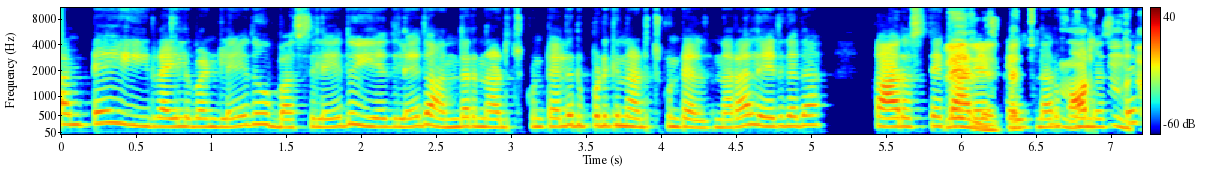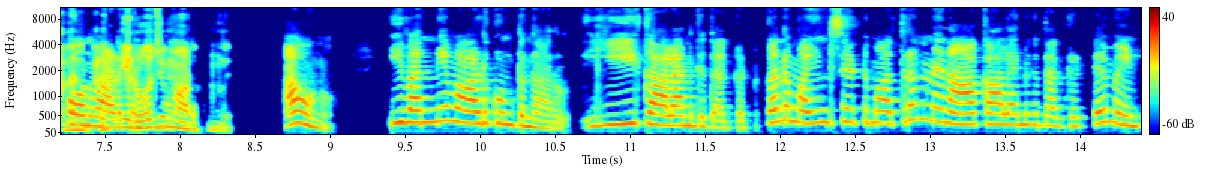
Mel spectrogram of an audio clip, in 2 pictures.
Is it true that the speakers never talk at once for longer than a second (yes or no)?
no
